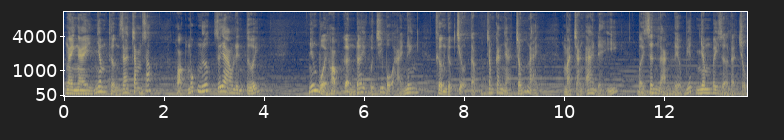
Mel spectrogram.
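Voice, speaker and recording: A man narrating an audiobook story with a lively, wide-ranging delivery. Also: mid-range voice, brisk, big-room sound. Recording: soft music underneath.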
